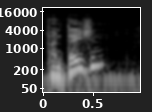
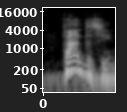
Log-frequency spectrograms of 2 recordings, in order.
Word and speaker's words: Fantasia: Y en el 46, ¿Fantasian? Fantasy, ¿no es Fantasy? Ah, Fantasia. Fantasía se dice así.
